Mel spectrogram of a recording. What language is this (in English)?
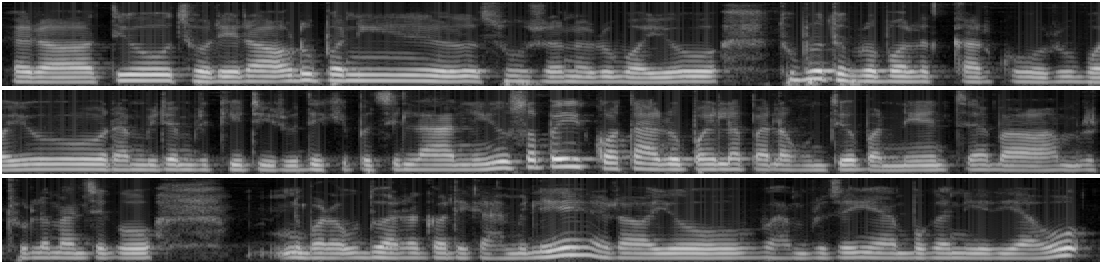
Nepali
